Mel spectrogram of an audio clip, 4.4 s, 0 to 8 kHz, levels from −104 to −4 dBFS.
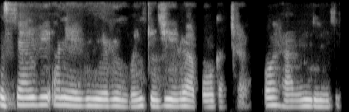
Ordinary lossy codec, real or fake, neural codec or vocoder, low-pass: none; fake; codec, 16 kHz, 6 kbps, DAC; 7.2 kHz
